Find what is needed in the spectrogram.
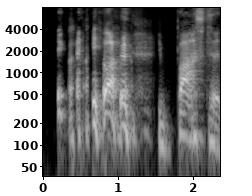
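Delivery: slow, bad, terrible put-on Australian accent. Answering the interviewer's teasing jokingly: terrible australian accent. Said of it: "That's my terrible Australian accent".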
